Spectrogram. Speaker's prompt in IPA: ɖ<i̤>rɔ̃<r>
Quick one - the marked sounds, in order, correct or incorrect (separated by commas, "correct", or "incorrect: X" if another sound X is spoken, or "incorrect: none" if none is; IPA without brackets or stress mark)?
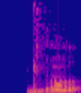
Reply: correct, correct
